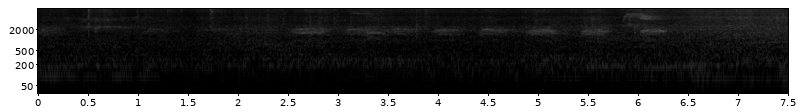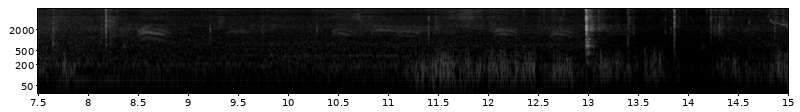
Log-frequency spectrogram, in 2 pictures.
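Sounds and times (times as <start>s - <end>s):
bird repeated calls: 2.6s - 6.4s.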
